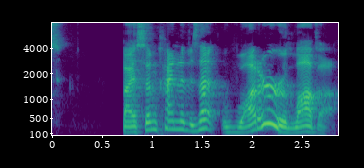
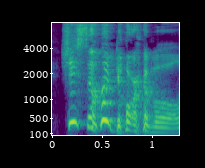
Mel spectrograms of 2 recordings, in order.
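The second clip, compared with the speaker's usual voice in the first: laughing; 4 semitones higher, 7 dB louder than usual. Real, not acted. Laughing at cute character.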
